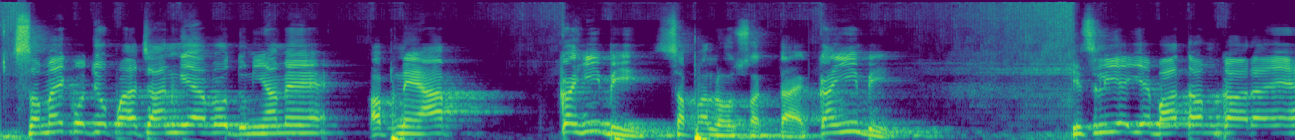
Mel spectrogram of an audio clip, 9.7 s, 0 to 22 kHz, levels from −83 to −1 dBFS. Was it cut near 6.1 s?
no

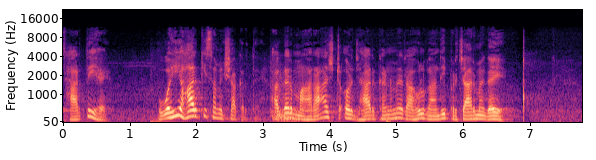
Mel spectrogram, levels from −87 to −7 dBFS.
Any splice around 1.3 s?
no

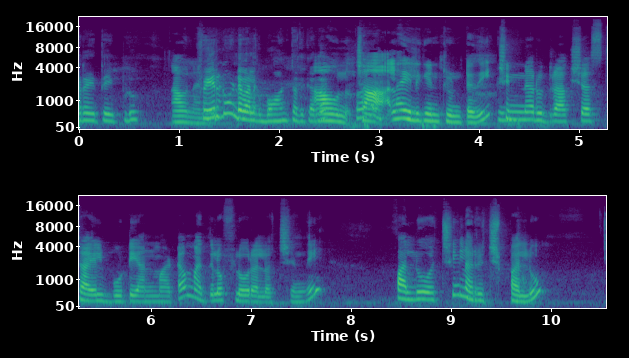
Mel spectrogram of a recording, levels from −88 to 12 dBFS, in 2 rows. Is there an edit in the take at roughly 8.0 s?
no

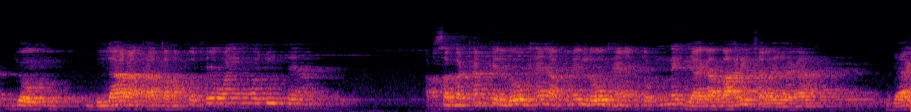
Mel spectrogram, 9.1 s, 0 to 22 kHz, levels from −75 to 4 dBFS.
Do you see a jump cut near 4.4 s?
no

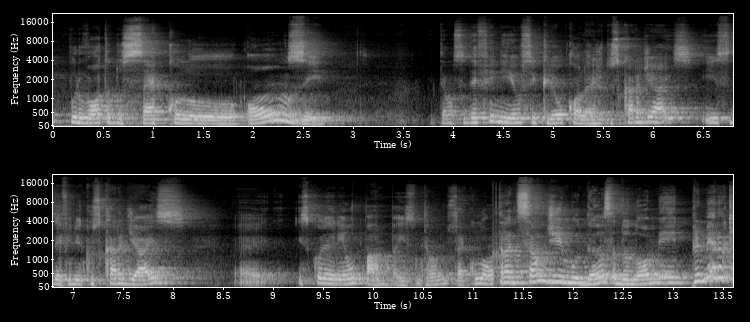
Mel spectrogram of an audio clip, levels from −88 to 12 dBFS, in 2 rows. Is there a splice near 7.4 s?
no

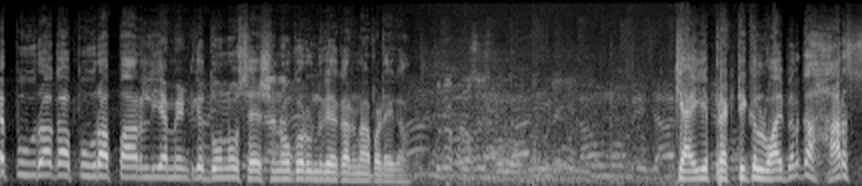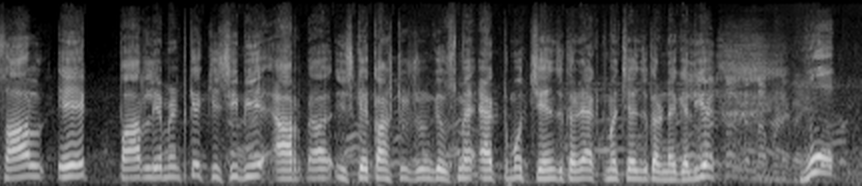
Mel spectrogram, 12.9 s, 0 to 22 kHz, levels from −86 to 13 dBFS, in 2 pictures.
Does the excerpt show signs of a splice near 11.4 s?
no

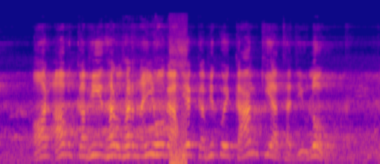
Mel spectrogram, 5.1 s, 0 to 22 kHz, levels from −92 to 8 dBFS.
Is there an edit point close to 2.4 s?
yes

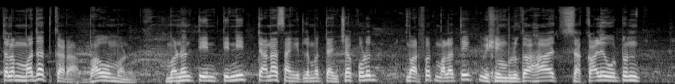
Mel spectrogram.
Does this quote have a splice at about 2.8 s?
no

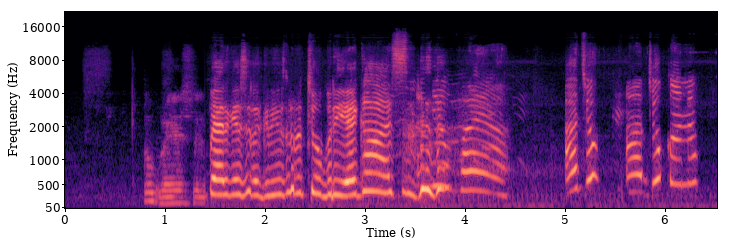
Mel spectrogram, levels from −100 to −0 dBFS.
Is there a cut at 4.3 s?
no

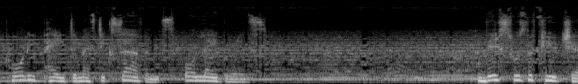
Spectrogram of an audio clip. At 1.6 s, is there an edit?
no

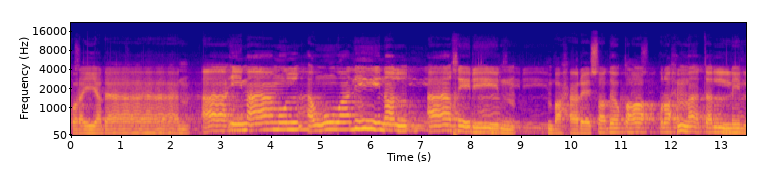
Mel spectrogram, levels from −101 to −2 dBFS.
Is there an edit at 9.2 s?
no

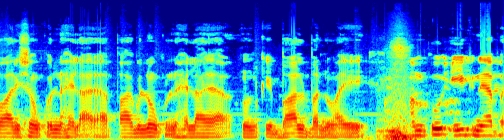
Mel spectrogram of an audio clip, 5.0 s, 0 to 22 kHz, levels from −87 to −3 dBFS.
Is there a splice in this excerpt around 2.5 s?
no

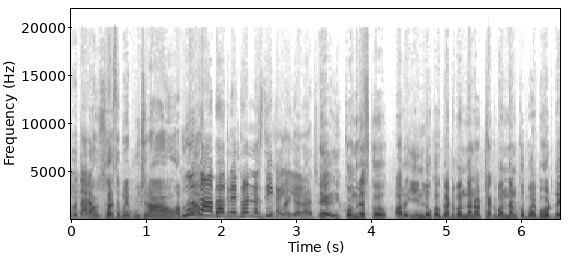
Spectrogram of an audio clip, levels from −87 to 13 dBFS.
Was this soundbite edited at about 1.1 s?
no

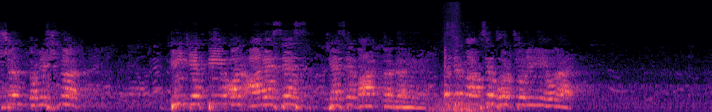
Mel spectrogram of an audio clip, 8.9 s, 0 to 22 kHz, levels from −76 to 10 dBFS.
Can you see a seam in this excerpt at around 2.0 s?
no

